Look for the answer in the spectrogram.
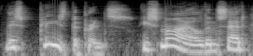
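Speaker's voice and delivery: ordinary delivery, nothing marked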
